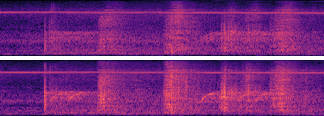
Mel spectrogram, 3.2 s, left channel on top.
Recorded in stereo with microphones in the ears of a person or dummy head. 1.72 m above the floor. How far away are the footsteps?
About 4.5 m.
